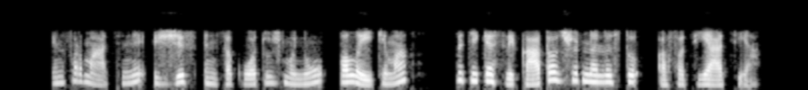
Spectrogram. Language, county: Lithuanian, Kaunas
